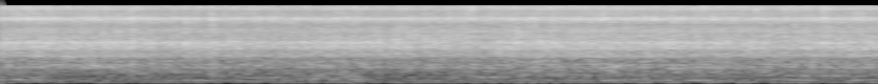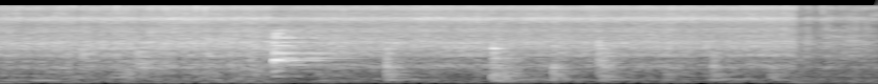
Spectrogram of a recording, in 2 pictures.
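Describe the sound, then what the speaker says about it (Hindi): A spoon stirs turmeric into a leftover-lentil pithi mixture in a frying pan, with a steady sizzle throughout and a few distinct scraping strokes toward the end, close and fairly loud. "अब इसी में हम थोड़ा सा हल्दी डाल देंगे और इसे अच्छे से डालकर मिला लेंगे।"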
